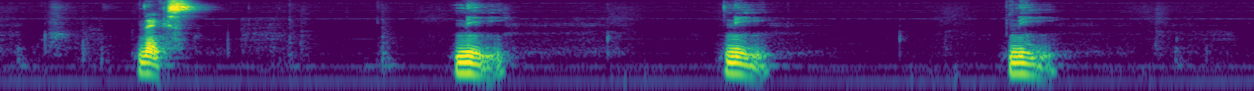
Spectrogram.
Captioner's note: in Mandarin; in Mandarin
